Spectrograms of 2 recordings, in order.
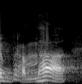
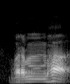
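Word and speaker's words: ब्रह्म: Okay, that means when you say Brahma, it is written actually Ha and Ma. But you are pronouncing as if it is written Ma and Ha. As if. Brahma. You say loudly. Say, give some gap in between Bra and Ma.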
